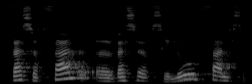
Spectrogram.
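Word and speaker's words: Wasserfall: réellement et donc ici on fait bien attention à ne pas le prononcer à l'anglaise va surfale Vasseur c'est l'eau Fals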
